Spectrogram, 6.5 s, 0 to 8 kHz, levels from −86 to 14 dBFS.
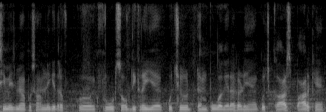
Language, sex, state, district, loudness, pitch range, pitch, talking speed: Hindi, male, Bihar, Jahanabad, -29 LUFS, 115-125 Hz, 120 Hz, 210 wpm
